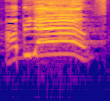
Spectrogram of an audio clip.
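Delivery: long, high shouted cry; frantic call for help. Retold or imitated. Panicked mother calling from her porch for an ambulance, drawn-out shout. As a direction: holler it out from the porch.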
